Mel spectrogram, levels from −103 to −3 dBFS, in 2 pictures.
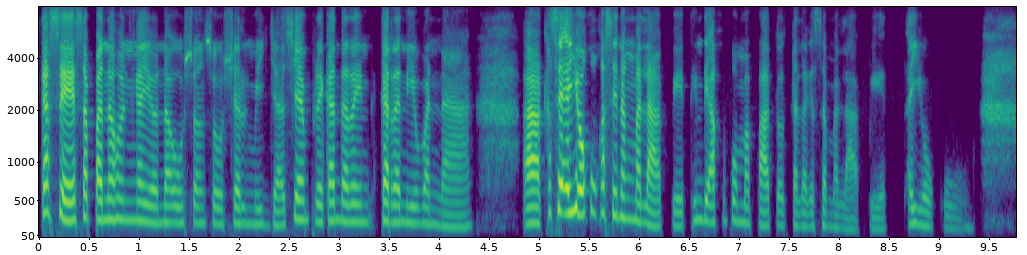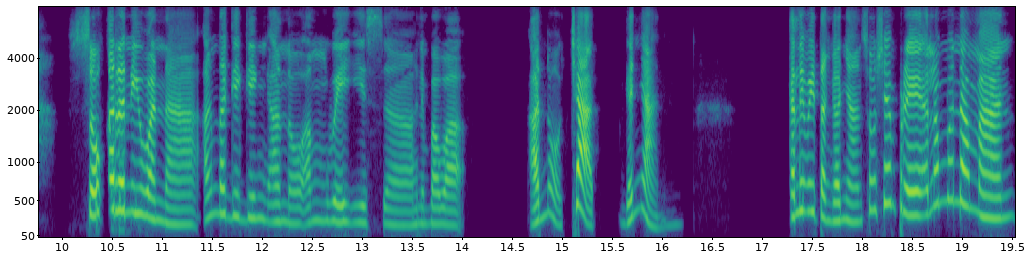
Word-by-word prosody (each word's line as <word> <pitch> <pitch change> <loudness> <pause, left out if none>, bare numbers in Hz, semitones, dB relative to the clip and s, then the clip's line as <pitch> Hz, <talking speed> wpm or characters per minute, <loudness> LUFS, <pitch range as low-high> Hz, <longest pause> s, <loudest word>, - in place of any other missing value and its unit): Kasi 285 -8 +8
sa 280 +3 +1
panahon 255 0 +2
ngayon 235 -4 -1
na 215 -1 -3
uso 210 +1 -6
ang 210 0 -8
social 205 0 -7
media 190 -2 -9
siyempre 250 +2 -2
kanarin 230 -1 -2
karaniwan 215 -3 -1
na, 165 -3 -9 0.7
ah 205 +1 +6
kasi 350 - -8
ayoko 335 0 +7
kasi 345 -2 -3
ng 275 - 0
malapit. 180 -7 -3
Hindi 245 0 -5
ako 245 +2 -5
pumapatol 205 -7 -7
talaga 170 -1 -12
sa 180 0 -13
malapit, 140 -2 -17 0.2
ayoko. 155 -7 -13 0.8
So 315 +2 0
karaniwan 335 - +4
na, 195 -2 -4
ang 275 +5 -7
nagiging 275 -6 -4
ano 220 -3 -7
ang 235 +3 -10
way 230 -2 -3 0.2
is 205 - -17
ah 185 -2 -9
halimbawa, 200 -2 -5 0.7
ano 325 +3 -1
chat - - +7 0.3
ganyan. 190 - -5 1.1
Kalimitan 350 -4 +2
ganyan, 235 -1 -2
so - - -7
siyempre 430 -9 +2
alam 315 +9 0
mo - - -4 0.2
naman 285 -8 +3
225 Hz, 145 wpm, -24 LUFS, 195-275 Hz, 1.1 s, Kasi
